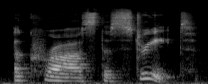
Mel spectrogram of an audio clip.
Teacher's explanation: We raise our pitch on street because that's the content word. But we emphasize the second syllable in across simply by elongating it a bit more than the first syllable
